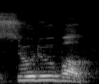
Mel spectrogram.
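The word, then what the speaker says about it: pseudobulb: sudo bulbs sudu bulp the p is silent this is sudu bulb bulp like the electric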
